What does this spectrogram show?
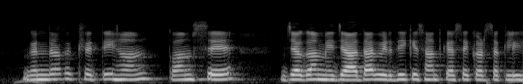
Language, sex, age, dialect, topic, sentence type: Magahi, male, 25-30, Western, agriculture, question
